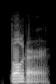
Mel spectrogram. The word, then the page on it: boater: American English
